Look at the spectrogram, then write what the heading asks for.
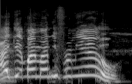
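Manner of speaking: very high, loud protest; mock child retort. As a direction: throw it back as the dependent kid. Child talking back to parent.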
